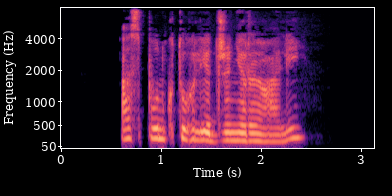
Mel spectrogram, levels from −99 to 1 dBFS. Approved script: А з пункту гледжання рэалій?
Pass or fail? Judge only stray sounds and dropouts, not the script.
pass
